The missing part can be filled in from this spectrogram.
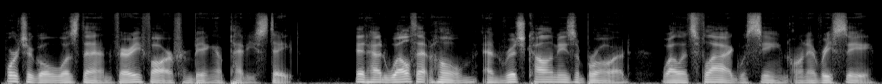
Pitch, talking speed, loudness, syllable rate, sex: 95 Hz, 185 wpm, -18 LUFS, 4.8 syllables/s, male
